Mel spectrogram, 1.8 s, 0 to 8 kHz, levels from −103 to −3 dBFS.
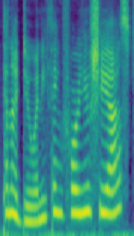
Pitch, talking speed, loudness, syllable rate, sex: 275 Hz, 270 wpm, -14 LUFS, 6.3 syllables/s, female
